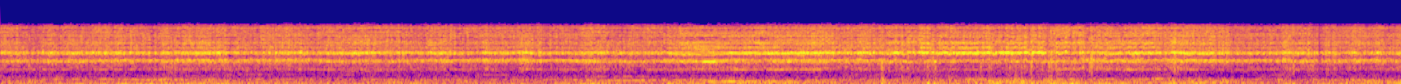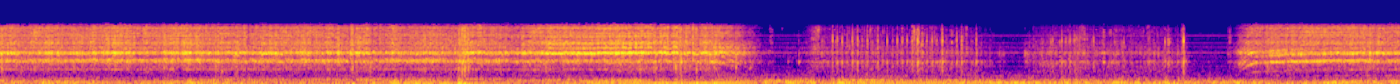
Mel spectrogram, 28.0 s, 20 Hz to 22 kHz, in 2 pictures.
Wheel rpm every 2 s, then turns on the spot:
170, 170, 170, 170, 170, 170, 170, 170, 170, 170, 110, 20, 20, 110.
22-26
